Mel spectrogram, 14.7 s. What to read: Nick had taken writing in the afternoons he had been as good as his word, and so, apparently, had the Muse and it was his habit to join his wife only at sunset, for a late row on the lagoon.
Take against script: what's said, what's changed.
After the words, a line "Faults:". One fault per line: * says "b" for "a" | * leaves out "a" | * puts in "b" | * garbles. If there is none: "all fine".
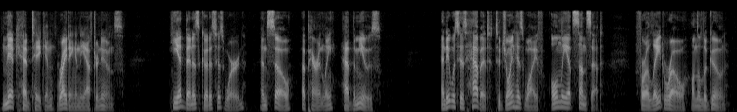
Nick had taken writing in the afternoons he had been as good as his word, and so, apparently, had the Muse and it was his habit to join his wife only at sunset, for a late row on the lagoon.
Faults:
all fine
